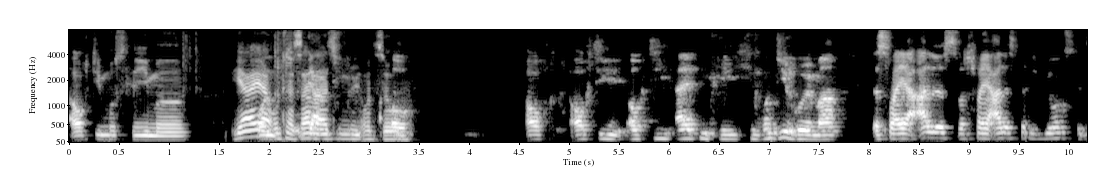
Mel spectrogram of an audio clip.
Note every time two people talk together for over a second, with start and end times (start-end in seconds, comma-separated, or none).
1.8-3.4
